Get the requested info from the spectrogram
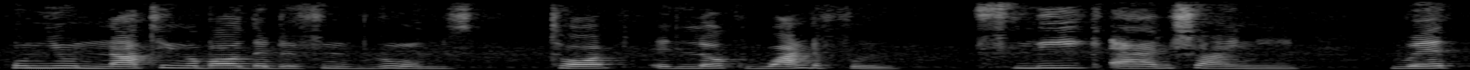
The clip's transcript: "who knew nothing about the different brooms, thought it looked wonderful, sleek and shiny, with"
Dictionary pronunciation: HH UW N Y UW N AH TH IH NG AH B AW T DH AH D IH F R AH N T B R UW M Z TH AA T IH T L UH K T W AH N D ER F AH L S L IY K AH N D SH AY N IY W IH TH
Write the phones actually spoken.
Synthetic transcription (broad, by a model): HH UW N Y UW N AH T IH NG AH B AW T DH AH D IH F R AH N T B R UW M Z T AA T IH T L UH K T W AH N D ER F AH L S L IY K AH N D SH AY N IY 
